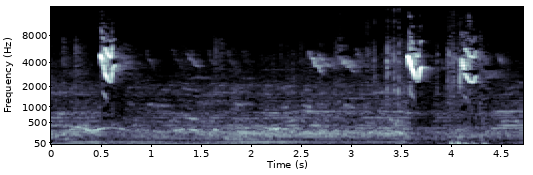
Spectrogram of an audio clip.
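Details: Starling sounding off as a lure to attract other starlings: two loud, sharp, high squeaky bursts about three seconds apart, with fainter chirps between over a low steady background hum.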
